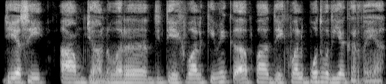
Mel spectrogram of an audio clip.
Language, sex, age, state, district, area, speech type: Punjabi, male, 30-45, Punjab, Jalandhar, urban, spontaneous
